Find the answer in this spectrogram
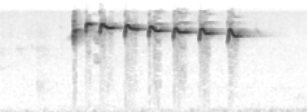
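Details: Kemade Bunga Api bird singing a rapid run of seven high, slightly descending whistled chirps lasting about a second and a half.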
